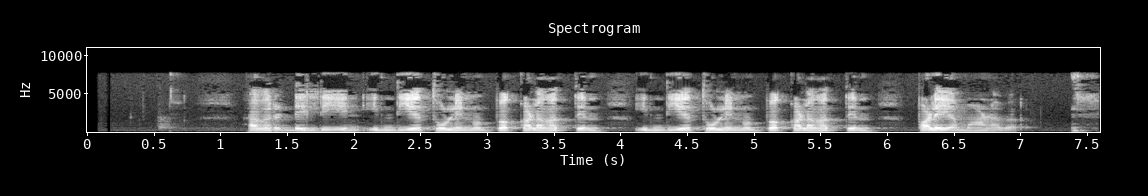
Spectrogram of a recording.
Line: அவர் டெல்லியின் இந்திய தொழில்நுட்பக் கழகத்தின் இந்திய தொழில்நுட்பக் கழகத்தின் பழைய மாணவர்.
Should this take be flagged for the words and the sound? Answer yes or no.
no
